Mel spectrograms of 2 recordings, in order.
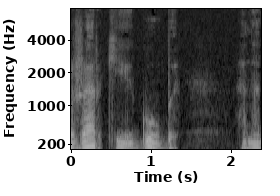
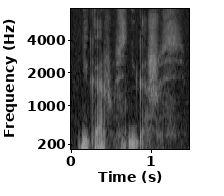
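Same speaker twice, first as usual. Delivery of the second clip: near-whispered, fading repetition; hushed refusal; 4 semitones higher, 7 dB quieter than usual. A narrator's reading. Woman declining talk of marriage, hushed and near-whispered. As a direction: trail off into a hushed echo.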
